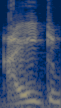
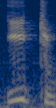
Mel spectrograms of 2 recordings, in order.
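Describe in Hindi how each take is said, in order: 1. स्वर एक लंबी 'eye' ध्वनि है। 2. स्वर एक छोटी 'i' ध्वनि है। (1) "आइट बोलते हैं क्या" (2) "इट बोलते हैं"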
